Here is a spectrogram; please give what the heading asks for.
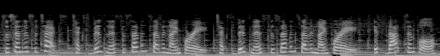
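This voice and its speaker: Upbeat woman announcer, high voice. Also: expressive, brisk, muffled recording. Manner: bright, upbeat sales pitch. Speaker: promo announcer. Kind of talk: scripted radio promo. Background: music bed.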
